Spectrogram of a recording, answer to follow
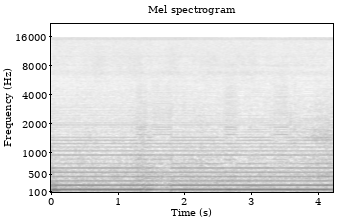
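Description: Steady low electrical mains hum, an unchanging buzz that sits under the whole recording.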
